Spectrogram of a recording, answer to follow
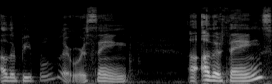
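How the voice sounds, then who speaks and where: This woman's voice sits fairly low in pitch and moves with ordinary pitch variation. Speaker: professor of applied linguistics. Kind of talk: interview. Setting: studio. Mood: reflective, calm storytelling. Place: studio. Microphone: studio mic.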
